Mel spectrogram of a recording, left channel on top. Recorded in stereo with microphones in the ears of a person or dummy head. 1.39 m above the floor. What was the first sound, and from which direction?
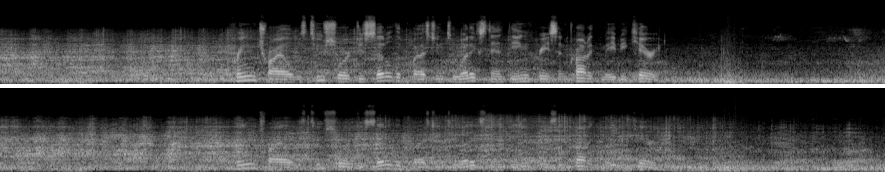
A man speaking, 60° left (ahead or behind).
